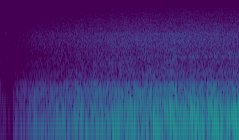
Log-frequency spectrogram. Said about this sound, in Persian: حالا که بیدار شده قطار به نزدیکی برلن یعنی شهر پوتسدام رسیده.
